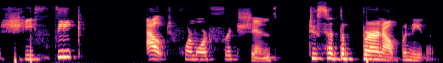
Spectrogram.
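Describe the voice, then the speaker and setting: A woman reads aloud in a high-set voice with wide, animated swings of pitch. She takes her time over the prose, hamming it up theatrically and dropping in joking asides. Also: slow, rough recording. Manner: theatrical, jokey, breaks off to comment. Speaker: reader of fan fiction. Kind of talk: comic dramatic reading with asides.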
